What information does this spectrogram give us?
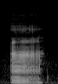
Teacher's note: it's consistently actually a monophthong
